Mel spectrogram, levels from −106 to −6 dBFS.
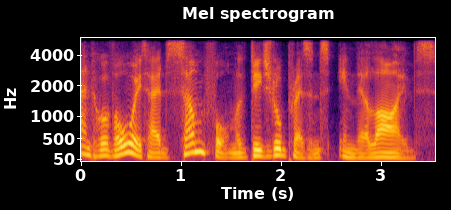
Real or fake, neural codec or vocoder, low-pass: fake; codec, 16 kHz in and 24 kHz out, 0.8 kbps, FocalCodec, streaming, 65536 codes; 5.4 kHz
